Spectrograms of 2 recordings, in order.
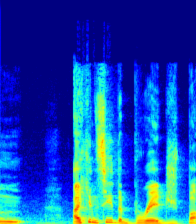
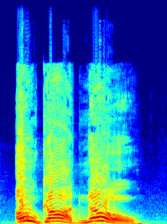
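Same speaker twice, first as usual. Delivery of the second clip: crying out, very high and very loud; 11 semitones higher, 12 dB louder than usual. Calling out in character as if someone is hurt: calling out. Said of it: "sort of call out".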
